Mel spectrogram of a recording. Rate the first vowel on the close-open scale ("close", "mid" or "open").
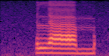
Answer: open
